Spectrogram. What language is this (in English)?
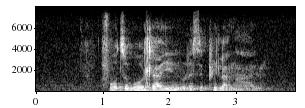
Swati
